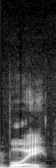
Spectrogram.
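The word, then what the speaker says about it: beau: boyfriend and B and B is spelled be E A the Frenchy way boyfriend or bo bo oh he's my boyfriend my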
